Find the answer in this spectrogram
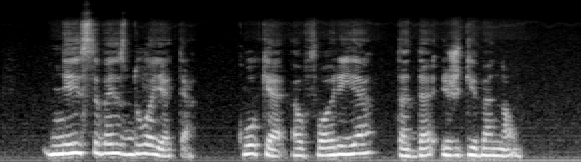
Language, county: Lithuanian, Marijampolė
